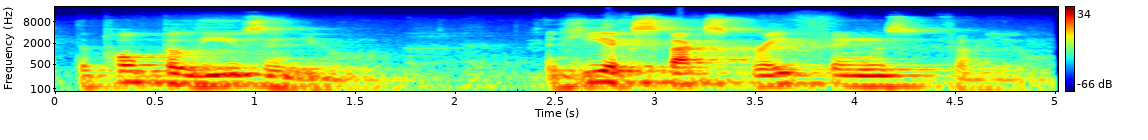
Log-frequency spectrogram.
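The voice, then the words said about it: Imitates the Pope's thick Polish accent. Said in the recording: “in that thick Polish accent of his”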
